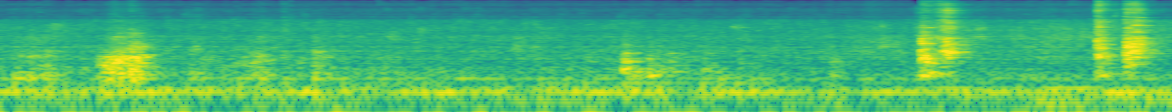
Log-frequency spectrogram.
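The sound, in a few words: vegetables sautéing and stirring in oil in a pan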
